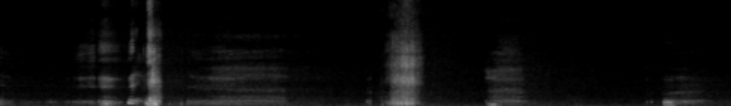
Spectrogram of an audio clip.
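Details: Adult with a wet cold, runny itchy nose, sneezing all day: breathy build-up with hitching inhalations, then two sharp sneezes and wet sniffles in a quiet room.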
